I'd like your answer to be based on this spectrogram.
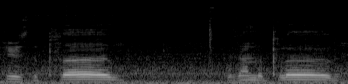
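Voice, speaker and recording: Male vlogger, low-pitched, sweary and slangy, casual self-talk during an install, noisy truck cab. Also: fairly even intonation, extremely slow, dark tone. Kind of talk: casual hands-on install vlog, talking to self.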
